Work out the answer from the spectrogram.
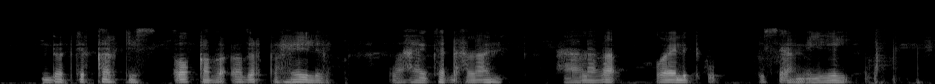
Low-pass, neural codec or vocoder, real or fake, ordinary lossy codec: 5.4 kHz; codec, 16 kHz in and 24 kHz out, 0.6 kbps, FireRedTTS-2 codec; fake; none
